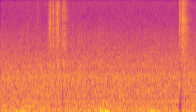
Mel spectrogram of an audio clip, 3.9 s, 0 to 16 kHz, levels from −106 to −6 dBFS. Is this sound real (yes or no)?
no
